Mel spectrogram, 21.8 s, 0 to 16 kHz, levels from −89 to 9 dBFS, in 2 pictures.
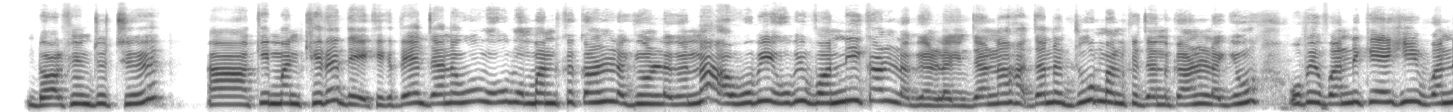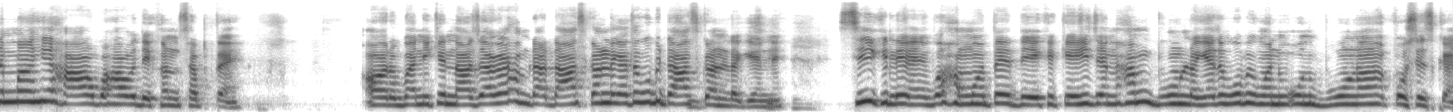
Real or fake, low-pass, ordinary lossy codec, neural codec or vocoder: fake; 14.4 kHz; none; autoencoder, 48 kHz, 128 numbers a frame, DAC-VAE, trained on Japanese speech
